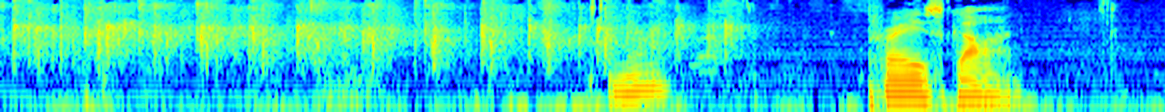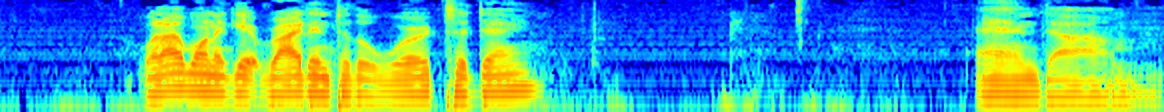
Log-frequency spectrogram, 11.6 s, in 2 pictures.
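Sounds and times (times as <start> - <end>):
crowd clapping: 0.0 - 3.9
speech: 3.1 - 3.4, 4.4 - 5.2, 6.5 - 8.6, 10.7 - 11.6.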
